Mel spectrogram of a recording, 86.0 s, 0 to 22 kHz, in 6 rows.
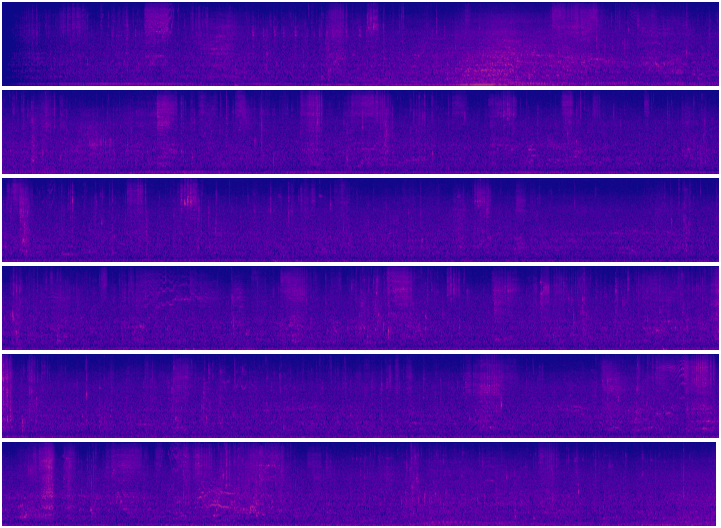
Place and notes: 風櫃西港漁港, Penghu County - In the fishing port pier
Small fishing port, Small fishing village
Zoom H6 +Rode NT4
